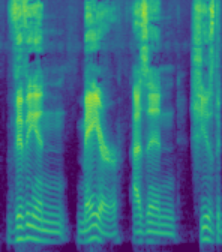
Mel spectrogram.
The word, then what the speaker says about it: Maier: I think it's pronounced Maier. Maier!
